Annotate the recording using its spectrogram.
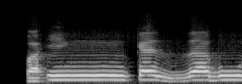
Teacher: nun kosong bertemu dengan kaf, ikhfa hakiki dengung dua harokat.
